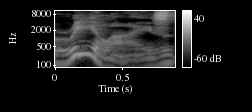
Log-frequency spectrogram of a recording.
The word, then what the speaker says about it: realized: Purchased is pronounced with the t sound at the end, while realized is pronounced with the d sound there.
